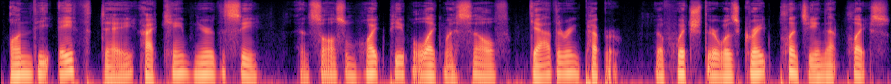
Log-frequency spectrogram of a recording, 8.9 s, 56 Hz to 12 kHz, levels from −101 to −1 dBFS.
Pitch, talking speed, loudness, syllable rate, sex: 100 Hz, 180 wpm, -23 LUFS, 4.7 syllables/s, male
